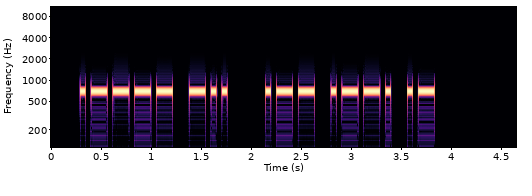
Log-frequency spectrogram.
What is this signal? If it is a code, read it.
Morse code, heard as a keyed tone, about 22 wpm, 700 Hz. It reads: 1D WPA
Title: Field Day Exchanges - 22wpm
